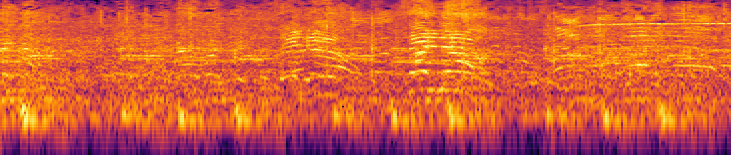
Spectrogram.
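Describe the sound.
A loud, steady roar of audience applause and cheering fills the whole stretch, with scattered voices shouting above the dense crowd noise.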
